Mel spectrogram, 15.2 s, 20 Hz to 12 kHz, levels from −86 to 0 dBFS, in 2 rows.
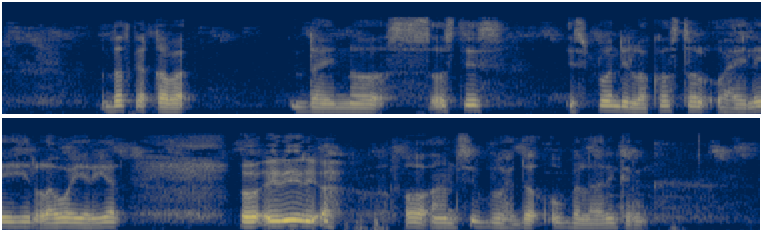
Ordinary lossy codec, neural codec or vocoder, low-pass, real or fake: MP3, 32 kbps; none; 7.2 kHz; real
